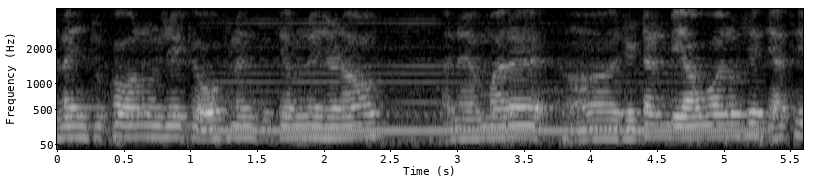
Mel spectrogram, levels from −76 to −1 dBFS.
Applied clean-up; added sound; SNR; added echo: none; Wind instrument, woodwind instrument; 9 dB; reverberation time 0.3 s.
